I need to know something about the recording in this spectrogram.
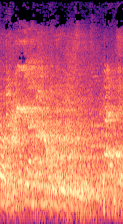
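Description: Many voices chattering in an echoing sports hall, with one high-pitched cry that falls in pitch over about a second.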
